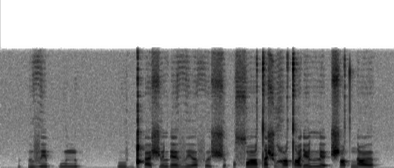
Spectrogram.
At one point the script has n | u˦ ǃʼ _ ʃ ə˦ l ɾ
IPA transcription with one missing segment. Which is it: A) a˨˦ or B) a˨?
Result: B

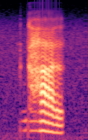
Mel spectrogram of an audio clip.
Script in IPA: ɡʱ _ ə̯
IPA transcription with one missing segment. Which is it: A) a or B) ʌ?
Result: A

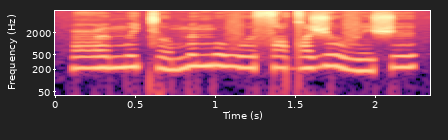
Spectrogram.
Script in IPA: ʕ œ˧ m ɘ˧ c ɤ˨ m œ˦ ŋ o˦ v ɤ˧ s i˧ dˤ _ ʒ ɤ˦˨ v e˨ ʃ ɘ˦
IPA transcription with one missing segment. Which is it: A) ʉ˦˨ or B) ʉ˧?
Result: B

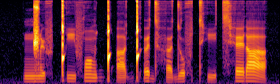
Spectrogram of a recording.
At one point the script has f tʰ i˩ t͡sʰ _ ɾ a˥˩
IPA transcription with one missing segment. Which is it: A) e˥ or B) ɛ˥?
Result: B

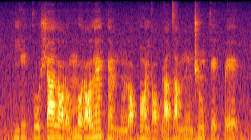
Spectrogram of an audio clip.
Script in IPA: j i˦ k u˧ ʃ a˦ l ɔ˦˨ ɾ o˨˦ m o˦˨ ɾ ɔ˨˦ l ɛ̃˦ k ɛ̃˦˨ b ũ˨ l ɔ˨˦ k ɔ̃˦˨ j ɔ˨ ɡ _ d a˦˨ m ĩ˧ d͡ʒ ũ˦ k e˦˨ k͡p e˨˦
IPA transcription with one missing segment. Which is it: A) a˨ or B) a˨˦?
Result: B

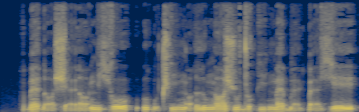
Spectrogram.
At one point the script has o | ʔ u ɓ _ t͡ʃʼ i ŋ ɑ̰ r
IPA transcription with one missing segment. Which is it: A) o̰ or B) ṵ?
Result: A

